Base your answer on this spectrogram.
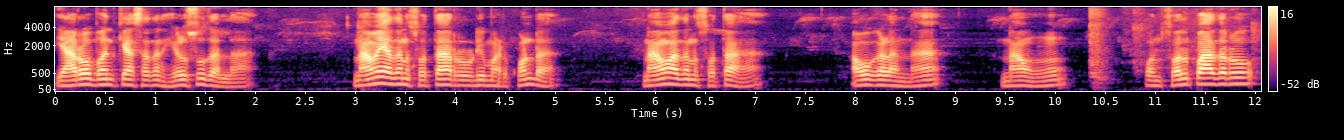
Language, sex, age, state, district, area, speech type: Kannada, male, 60+, Karnataka, Bagalkot, rural, spontaneous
